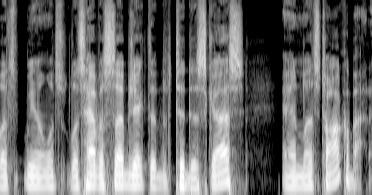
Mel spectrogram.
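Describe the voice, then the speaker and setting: A man is heard in a dry, close sound with no echo. The recording is very clean, with a silent background. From Indiana (Columbus). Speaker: fire captain and podcast host. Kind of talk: solo podcast monologue. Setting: studio.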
